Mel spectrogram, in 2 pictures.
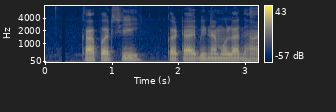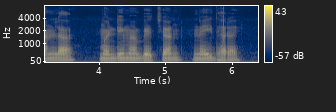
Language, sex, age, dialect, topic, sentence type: Chhattisgarhi, male, 25-30, Central, agriculture, question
